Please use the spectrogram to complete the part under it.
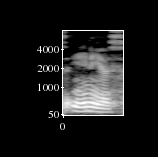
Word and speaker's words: Aeneas: And then in Acts, Luke tells of Peter's healing and restoration of Aeneas. Excuse me, the different way of pronunciation, Paul. That's the way it is. I learned it as Aeneas in the dictionary.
